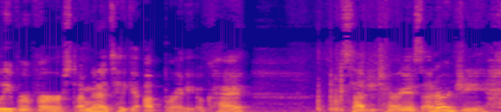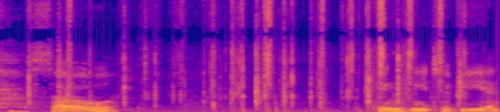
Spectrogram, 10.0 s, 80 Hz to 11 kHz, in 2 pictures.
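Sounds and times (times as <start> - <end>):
woman speaking: 0.0 - 2.6, 3.4 - 6.3, 8.7 - 10.0
cards being shuffled: 5.3 - 10.0.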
